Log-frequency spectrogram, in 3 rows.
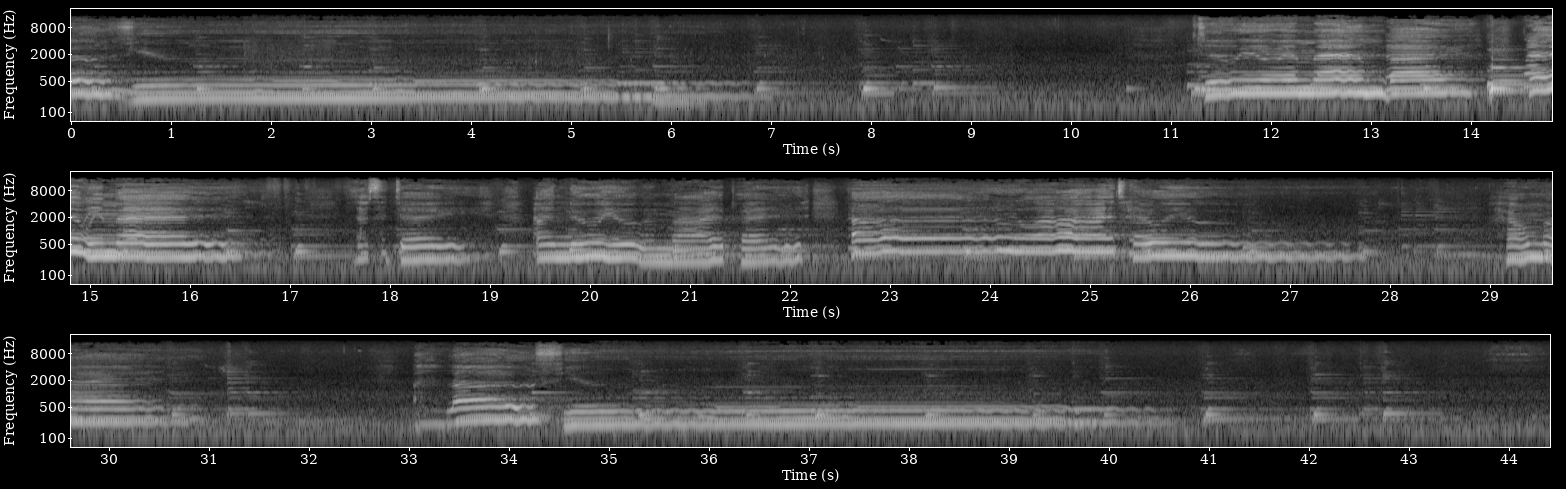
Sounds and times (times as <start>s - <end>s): Music: 5.1s - 9.3s, 27.6s - 29.0s, 39.2s - 43.4s.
